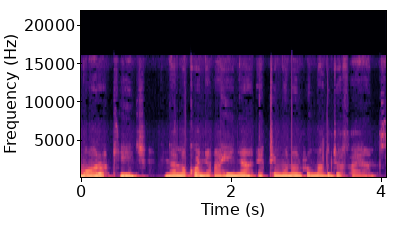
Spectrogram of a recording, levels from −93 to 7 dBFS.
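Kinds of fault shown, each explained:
Audio missing between chunks: brief skips of about 30 ms roughly every half second, likely where the recorder drops audio while swapping one half-second chunk for the next.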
